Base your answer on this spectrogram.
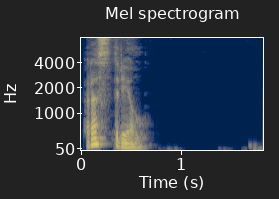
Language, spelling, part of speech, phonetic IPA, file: Russian, расстрел, noun, [rɐs(ː)ˈtrʲeɫ], Ru-расстрел.ogg
- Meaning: 1. shooting, execution (by a firing squad) 2. shooting down, fusillade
